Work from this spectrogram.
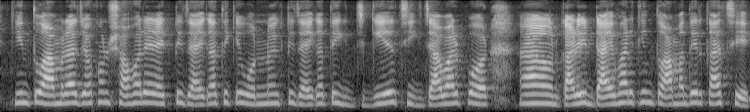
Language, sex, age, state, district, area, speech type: Bengali, female, 45-60, West Bengal, Jalpaiguri, rural, spontaneous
